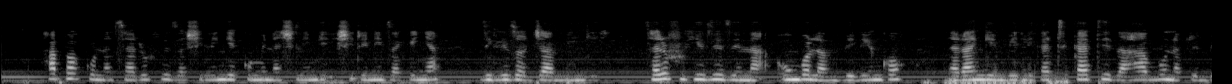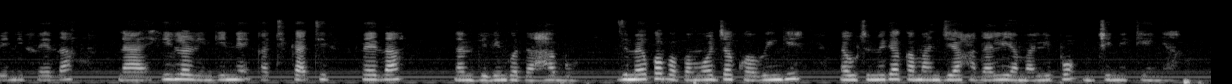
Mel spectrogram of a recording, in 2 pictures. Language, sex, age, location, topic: Swahili, female, 18-24, Kisumu, finance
